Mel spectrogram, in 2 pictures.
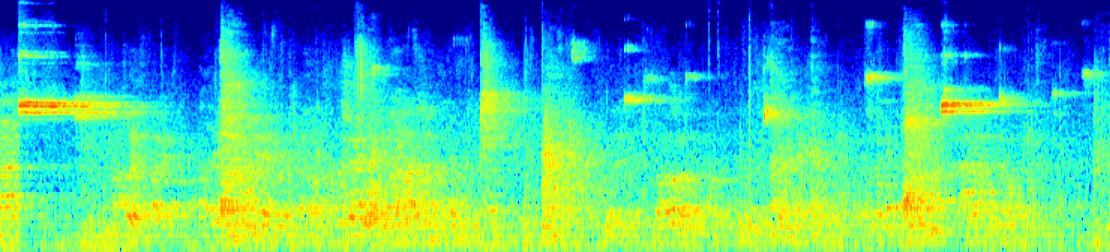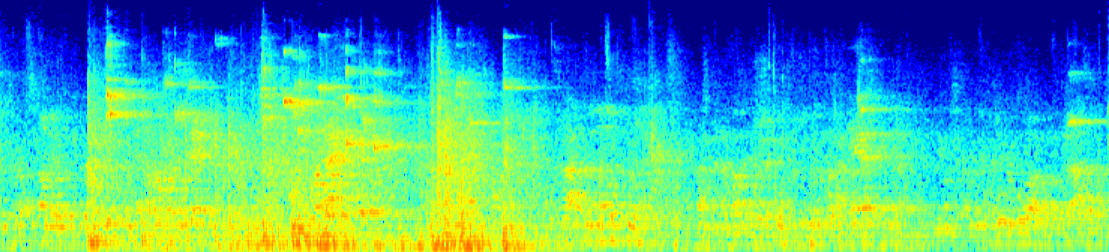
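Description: Men shout to each other in an echoing hall.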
